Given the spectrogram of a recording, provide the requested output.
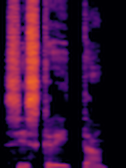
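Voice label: "s'iscrita", female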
